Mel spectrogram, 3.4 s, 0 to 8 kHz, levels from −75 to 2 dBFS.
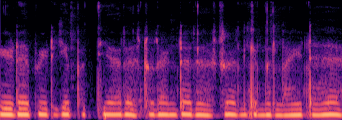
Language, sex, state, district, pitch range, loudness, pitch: Hindi, male, Uttar Pradesh, Hamirpur, 140-150 Hz, -18 LUFS, 145 Hz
